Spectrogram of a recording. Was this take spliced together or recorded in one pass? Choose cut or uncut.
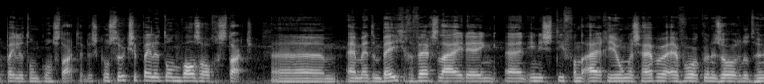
cut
